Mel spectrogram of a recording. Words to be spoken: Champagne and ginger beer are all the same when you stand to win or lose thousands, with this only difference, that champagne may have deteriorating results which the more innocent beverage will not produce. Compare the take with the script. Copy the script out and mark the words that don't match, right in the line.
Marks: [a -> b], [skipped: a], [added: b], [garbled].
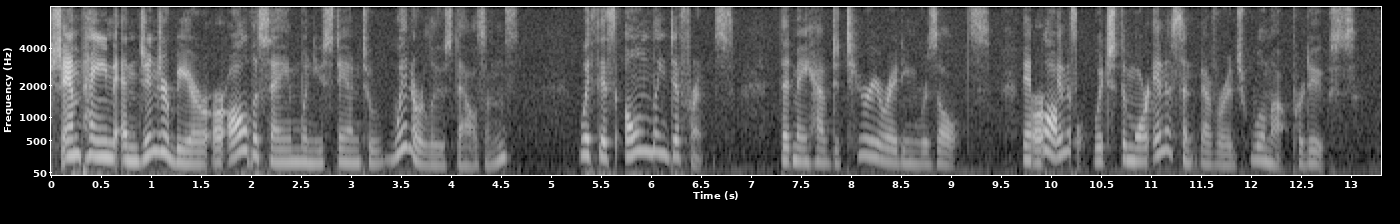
Champagne and ginger beer are all the same when you stand to win or lose thousands, with this only difference, that [skipped: champagne] may have deteriorating results [garbled] which the more innocent beverage will not produce.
